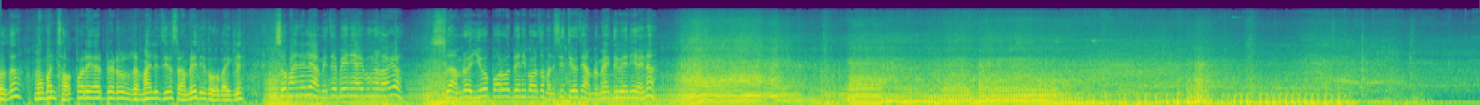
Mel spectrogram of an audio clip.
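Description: A dirt bike engine revs up and down close by, then settles to a low rumble.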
